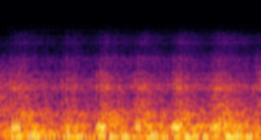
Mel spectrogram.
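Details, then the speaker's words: Verza single-cylinder motorcycle at idle: loose metallic clatter pulsing about twice a second, louder with the clutch lever released than pulled in; bottom-end or clutch rattle suspected, not confirmed. "Nah ini kopling saya tarik ada perbedaan suara kopling saya lepas lebih kenceng berarti nambah suaranya nah"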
